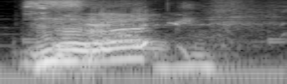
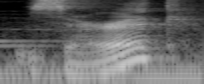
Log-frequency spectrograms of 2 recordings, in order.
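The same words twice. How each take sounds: First: It is said in a put-on Abigail voice. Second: It is said in his normal voice.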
